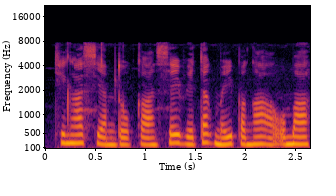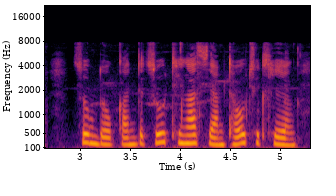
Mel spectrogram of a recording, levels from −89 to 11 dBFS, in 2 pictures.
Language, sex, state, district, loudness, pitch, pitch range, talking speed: Mizo, female, Mizoram, Aizawl, -15 LUFS, 200 Hz, 190-230 Hz, 235 wpm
